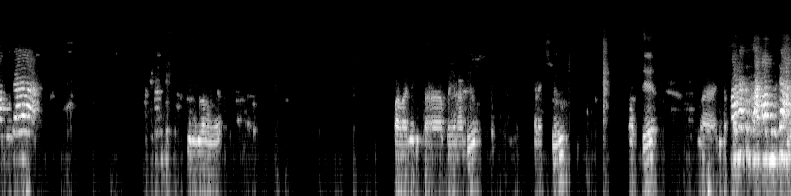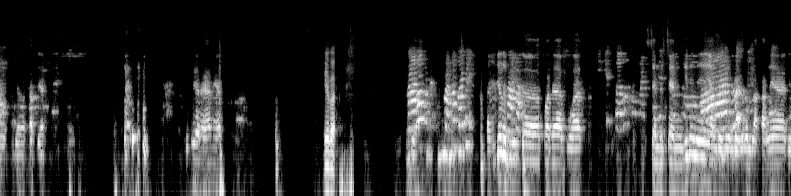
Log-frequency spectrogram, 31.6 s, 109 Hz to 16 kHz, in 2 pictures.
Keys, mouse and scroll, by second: 5.5 ctrl+z, 6.3 shift+click, 14.1 v, 14.9 click, 17.3 ctrl+z.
